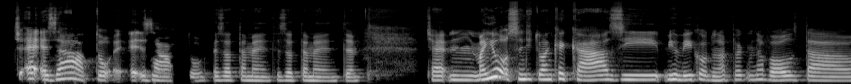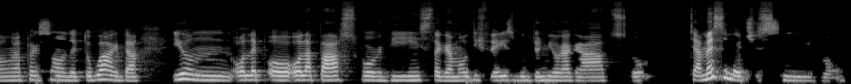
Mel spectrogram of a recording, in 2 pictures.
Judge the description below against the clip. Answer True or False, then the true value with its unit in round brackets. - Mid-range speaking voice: False (195 Hz)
